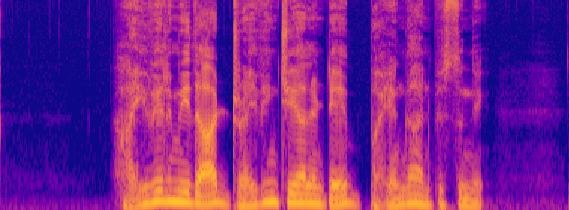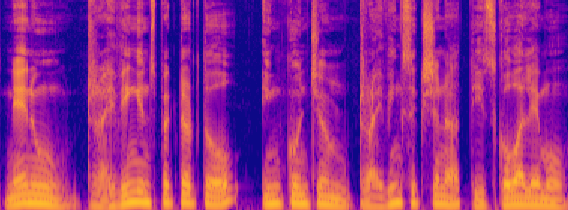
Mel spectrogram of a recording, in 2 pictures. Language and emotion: Telugu, fearful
